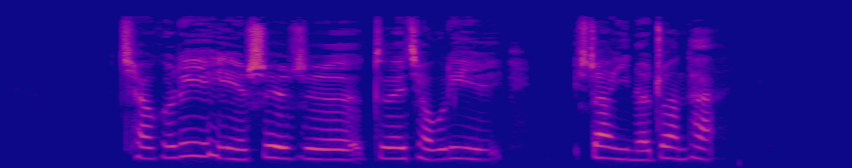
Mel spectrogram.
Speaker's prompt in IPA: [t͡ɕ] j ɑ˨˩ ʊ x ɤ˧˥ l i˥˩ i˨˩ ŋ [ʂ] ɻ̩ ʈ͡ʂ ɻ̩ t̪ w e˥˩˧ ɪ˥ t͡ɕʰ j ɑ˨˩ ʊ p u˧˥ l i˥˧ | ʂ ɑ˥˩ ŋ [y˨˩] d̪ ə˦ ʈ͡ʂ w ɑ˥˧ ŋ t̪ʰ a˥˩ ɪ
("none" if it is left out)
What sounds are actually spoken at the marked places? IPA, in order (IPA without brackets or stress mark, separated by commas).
t͡ɕʰ, ʂ, i˨˩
